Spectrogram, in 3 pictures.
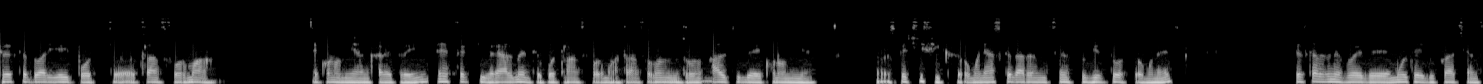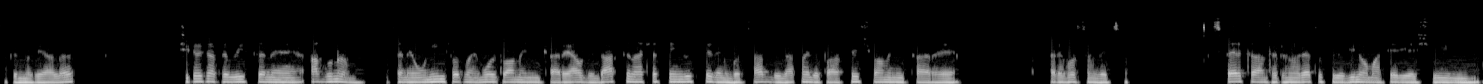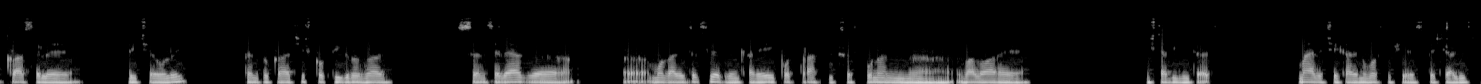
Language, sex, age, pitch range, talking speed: Romanian, male, 30-49, 95-110 Hz, 150 wpm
